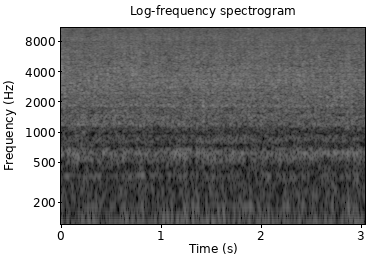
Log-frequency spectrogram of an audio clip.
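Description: Chunky sofrito sizzles hard in a pan with chicken wings, a loud, steady frying hiss with no break, close up and with no talking.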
